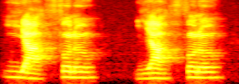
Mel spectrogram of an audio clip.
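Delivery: yafunu as yah-foo-noo; pronounced yafunu. Shown as a demonstration. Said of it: "pronounced and written in Akan as".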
